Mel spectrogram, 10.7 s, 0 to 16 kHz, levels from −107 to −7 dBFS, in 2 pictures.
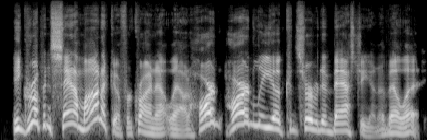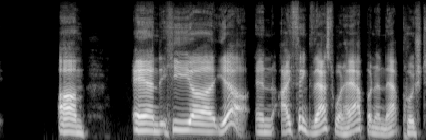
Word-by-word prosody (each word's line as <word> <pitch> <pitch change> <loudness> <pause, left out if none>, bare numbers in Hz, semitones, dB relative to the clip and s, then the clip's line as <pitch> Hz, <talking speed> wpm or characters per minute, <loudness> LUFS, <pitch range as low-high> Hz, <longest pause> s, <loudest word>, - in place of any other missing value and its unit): He 205 +3 +2
grew 365 - +1
up 345 - -6
in 280 -3 -5
Santa 290 +7 +2
Monica 435 - +1
for - - -12
crying - - -3
out - - -4
loud. - - -6
Hard 340 - +2
hardly 285 -2 +1
a 205 -3 +1
conservative 185 -3 -3
bastion 140 - -3
of - - -13
LA. 125 -3 -2 0.9
Um, 140 -4 +5 0.6
and 170 -3 +6
he, 180 +4 -1
uh 160 -2 +4
yeah, 145 - +2
and 140 -1 -7
I 165 - -1
think 205 - -6
that's 175 - +1
what - - -5
happened, 125 +1 -2
and 110 -2 -8
that - - -3
pushed 125 -2 -7
170 Hz, 175 wpm, -25 LUFS, 140-215 Hz, 0.9 s, and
